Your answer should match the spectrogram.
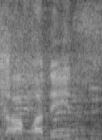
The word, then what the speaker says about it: Aladin: I broke it up. 2 syllables. Allah and Din Aladin.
